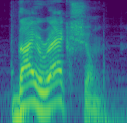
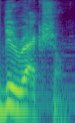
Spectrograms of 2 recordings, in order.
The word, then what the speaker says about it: Direction: Ah, Direction na pronúncia original da Inglaterra. Porque nos Estados Unidos o pessoal fala One Direction. Você escolhe a melhor maneira.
